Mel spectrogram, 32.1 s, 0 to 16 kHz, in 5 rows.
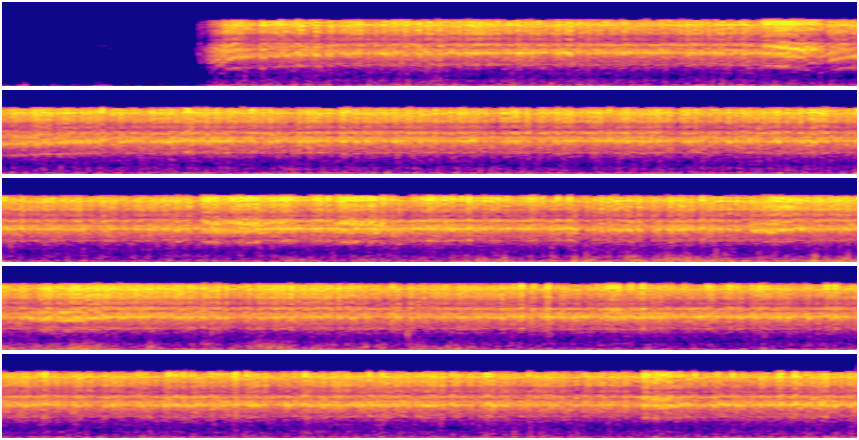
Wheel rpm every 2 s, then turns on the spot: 20, 220, 220, 200, 230, 230, 230, 220, 230, 220, 230, 230, 230, 230, 230, 230.
none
